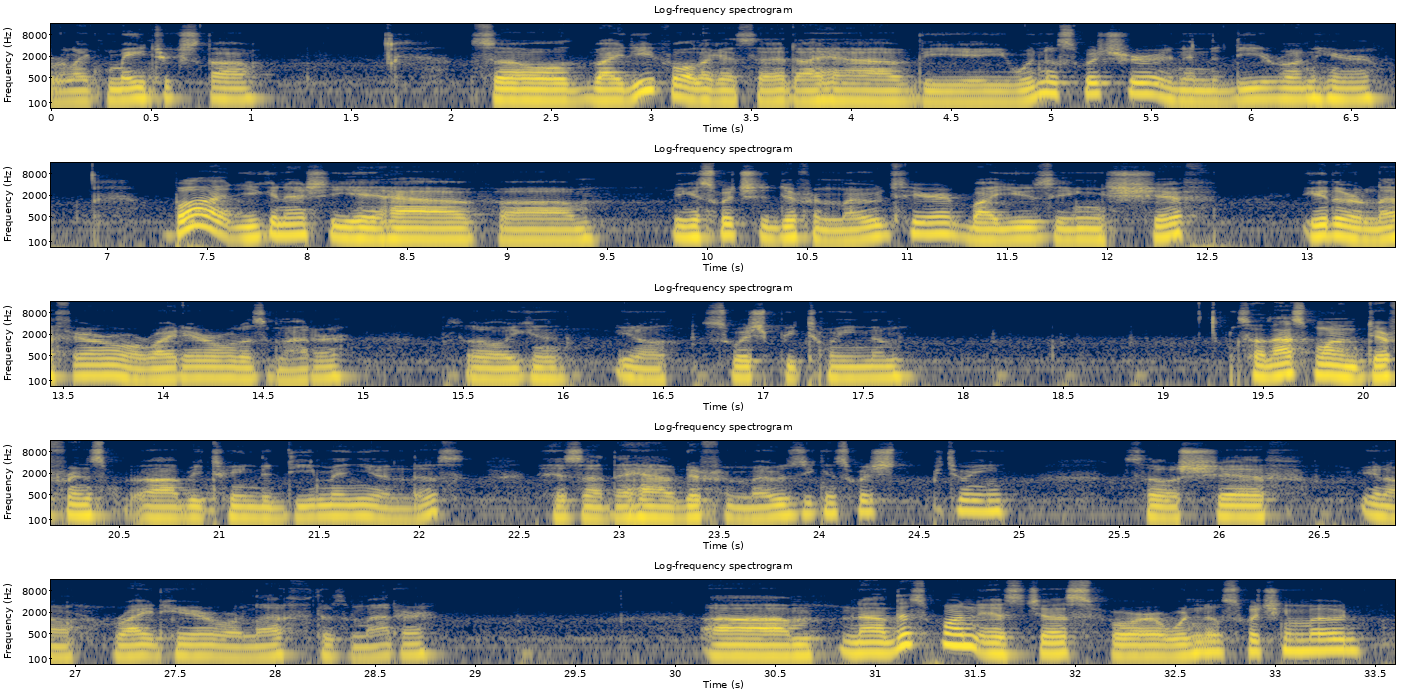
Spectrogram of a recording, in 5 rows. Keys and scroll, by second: 3.6 Down, 4.0 Up, 5.4 Down, 5.6 Down, 6.0 Down, 6.2 Down, 6.3 Down, 6.6 Down, 6.9 Up, 7.1 Up, 15.4 shift+Right, 16.0 shift+Right, 16.6 shift+Right, 17.2 shift+Right, 17.7 shift+Right, 18.1 shift+Right, 18.5 shift+Right, 18.8 shift+Right, 20.1 shift+Right, 21.6 shift+Left, 26.5 shift+Right, 28.5 shift+Left, 29.2 shift+Right.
